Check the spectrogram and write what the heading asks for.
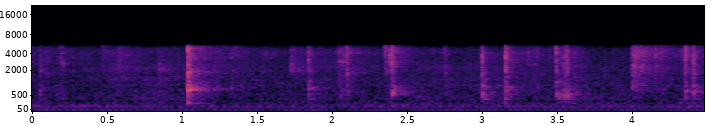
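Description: Scattered sharp clicks and knocks, the loudest about a second in, from a plastic skyr cup and spoon being handled over a glass blender jar of fruit chunks.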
